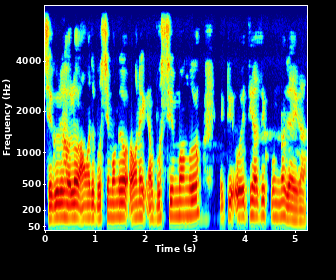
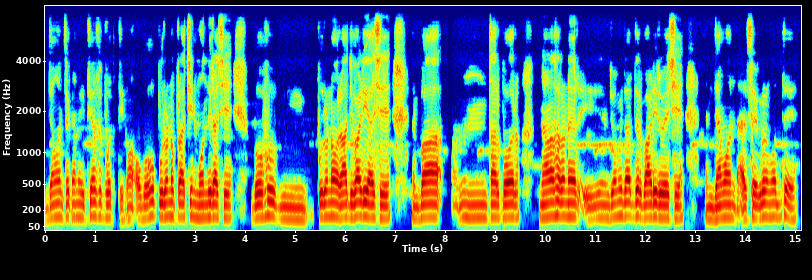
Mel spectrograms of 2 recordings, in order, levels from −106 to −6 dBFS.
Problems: constant background noise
